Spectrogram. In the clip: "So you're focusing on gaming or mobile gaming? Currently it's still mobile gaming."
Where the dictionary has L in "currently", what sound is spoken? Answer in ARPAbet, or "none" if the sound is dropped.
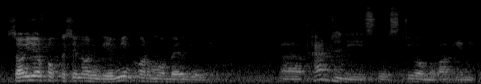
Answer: none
